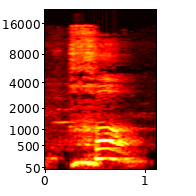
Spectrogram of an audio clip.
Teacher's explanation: kho kalian bacanya keluarkan hurufnya dari tenggorokan ya teman-teman, tenggorokan bagian atas. Jadi seolah-olah bunyi suara ngorok ya, kho.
